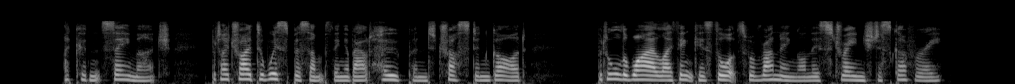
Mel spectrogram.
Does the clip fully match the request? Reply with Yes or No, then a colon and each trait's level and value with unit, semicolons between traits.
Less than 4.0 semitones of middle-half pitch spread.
Yes: average, 2.9 semitones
